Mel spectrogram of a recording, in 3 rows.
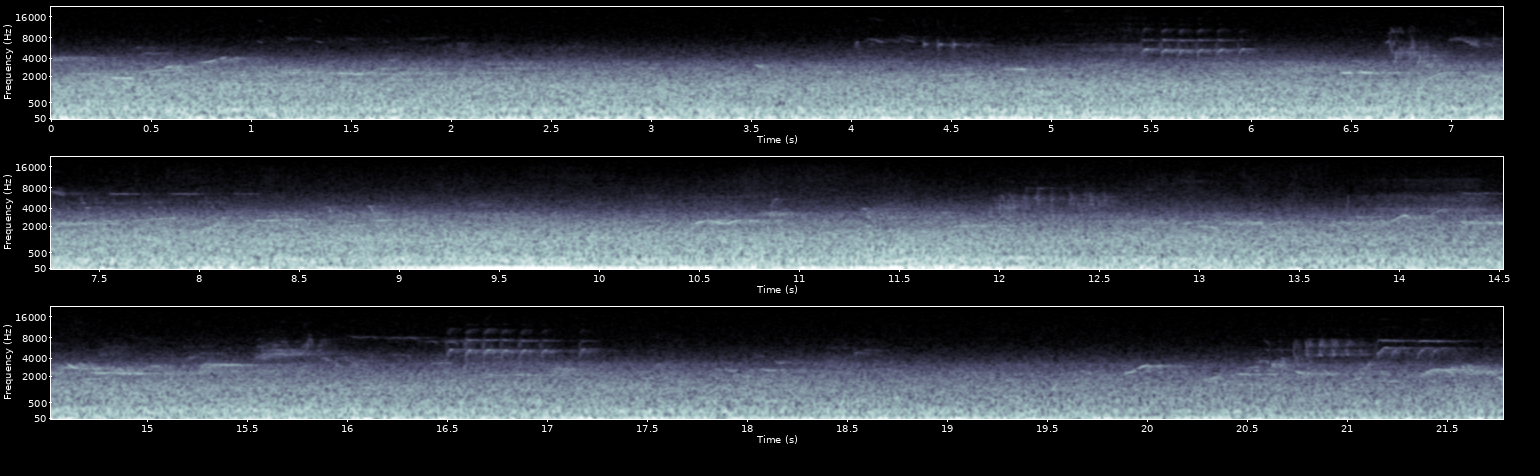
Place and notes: Innsbruck, vogelweide, Waltherpark, Österreich - Frühling im Waltherpark/vogelweide, Morgenstimmung
walther, park, vogel, weide, vogelgezwitscher, autoverkehr, stadtgeräusche, singende vögel, winterzeit gegen 5:44, waltherpark, vogelweide, fm vogel, bird lab mapping waltherpark realities experiment III, soundscapes, wiese, parkfeelin, tyrol, austria, anpruggen, st.
Innsbruck, Austria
